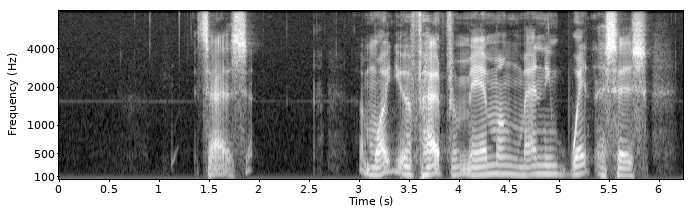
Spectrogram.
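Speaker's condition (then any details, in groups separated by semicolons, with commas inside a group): Multiple sclerosis; difficulty speaking any words, no longer able to teach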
